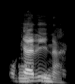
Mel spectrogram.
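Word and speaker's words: Ocarina: Okarina. Okarina. Is that how it's actually pronounced?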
